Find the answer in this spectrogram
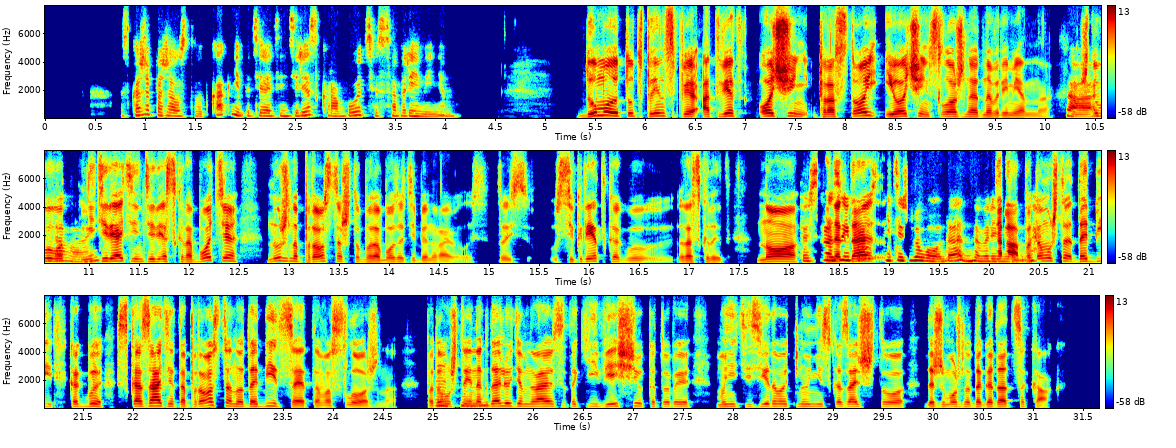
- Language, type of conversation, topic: Russian, podcast, Как не потерять интерес к работе со временем?
- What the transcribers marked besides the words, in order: chuckle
